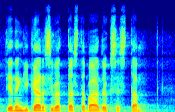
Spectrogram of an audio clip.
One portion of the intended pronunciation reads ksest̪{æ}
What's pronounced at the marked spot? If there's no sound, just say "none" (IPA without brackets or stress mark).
æ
